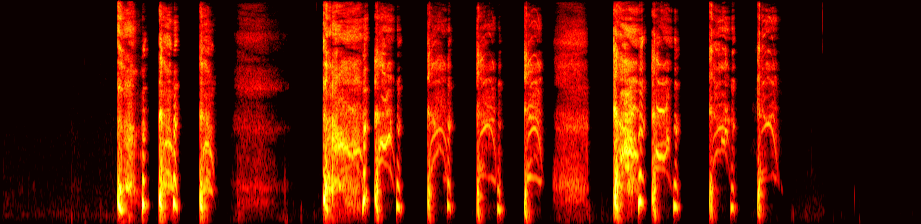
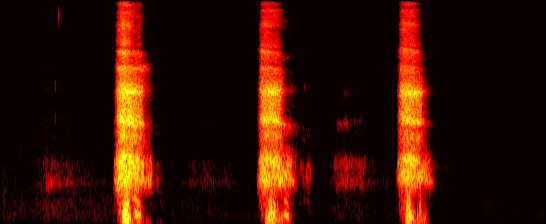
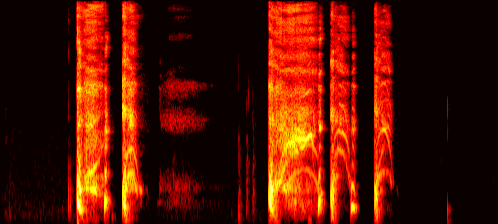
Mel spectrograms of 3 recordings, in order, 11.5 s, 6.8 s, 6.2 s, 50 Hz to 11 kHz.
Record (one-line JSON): {"three_cough_length": "11.5 s", "three_cough_amplitude": 30174, "three_cough_signal_mean_std_ratio": 0.35, "exhalation_length": "6.8 s", "exhalation_amplitude": 27109, "exhalation_signal_mean_std_ratio": 0.29, "cough_length": "6.2 s", "cough_amplitude": 32767, "cough_signal_mean_std_ratio": 0.33, "survey_phase": "beta (2021-08-13 to 2022-03-07)", "age": "45-64", "gender": "Female", "wearing_mask": "No", "symptom_new_continuous_cough": true, "symptom_runny_or_blocked_nose": true, "symptom_sore_throat": true, "symptom_fatigue": true, "symptom_headache": true, "symptom_onset": "3 days", "smoker_status": "Never smoked", "respiratory_condition_asthma": false, "respiratory_condition_other": false, "recruitment_source": "Test and Trace", "submission_delay": "1 day", "covid_test_result": "Positive", "covid_test_method": "RT-qPCR", "covid_ct_value": 36.2, "covid_ct_gene": "N gene"}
